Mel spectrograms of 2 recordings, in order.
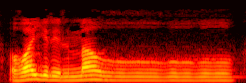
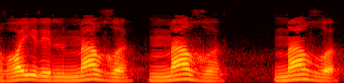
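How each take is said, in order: First: Slow «غیر المغ-» stretched out on a motionless final غ; held silent consonant. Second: Wrong «مغ-» with a vowel puff released after the غ; mispronounced sukun. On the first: Teacher proves the letter stays still, final غ of «المغ-» held long. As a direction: hold the غ of «المغ-» long and steady, no added vowel. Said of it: "این حرف ساکن رو سه ثانیه بکشیم". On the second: Teacher shows students the mistake, «المغ-» with the غ bounced. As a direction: bounce the silent غ in «المغ-» into a short extra vowel. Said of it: "اگر اینجوری تلفظ بشه، این، این تلفظ شما اشتباه هست".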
